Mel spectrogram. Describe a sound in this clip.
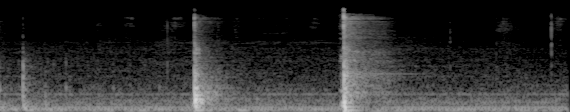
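An egg cracks against a hard edge.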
